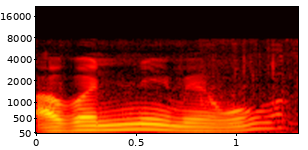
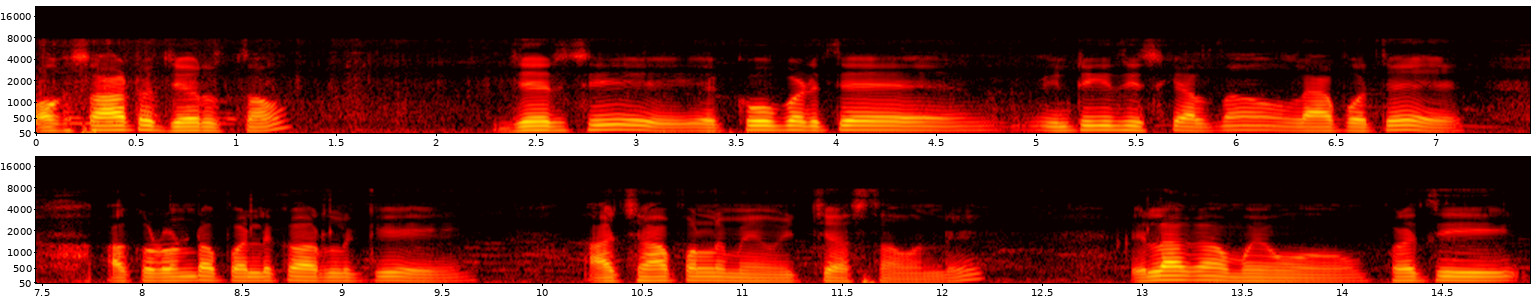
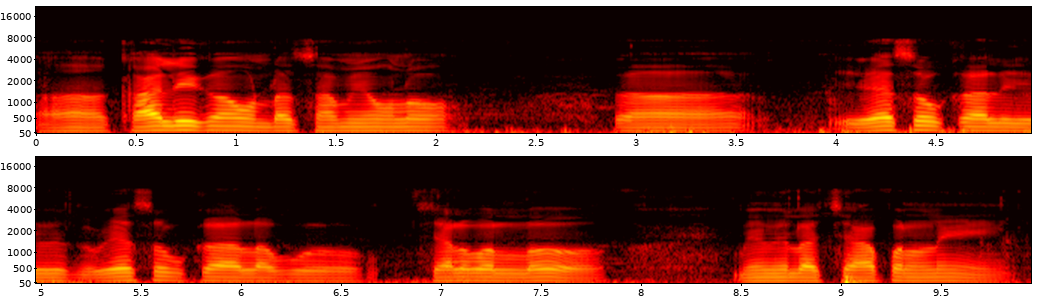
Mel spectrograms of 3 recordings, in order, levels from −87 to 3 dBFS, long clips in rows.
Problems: background sounds at intervals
